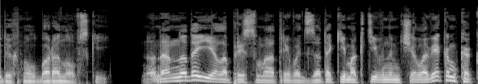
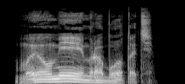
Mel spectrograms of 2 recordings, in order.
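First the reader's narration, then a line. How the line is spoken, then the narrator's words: Angry snap. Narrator (Russian): зло огрызнулся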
